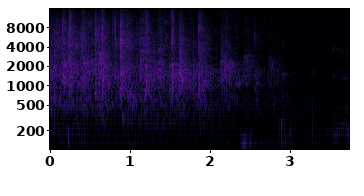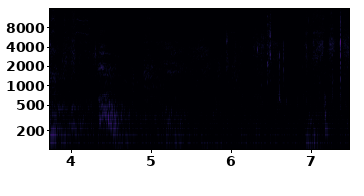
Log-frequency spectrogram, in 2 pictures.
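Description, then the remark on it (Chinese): A church audience claps together in a steady burst of applause for a few seconds to welcome a pastor to preach, then it thins and fades out, leaving quieter background noise with faint voices. “会众请坐，让我们这时刻拍手欢迎林牧师为我们分享。”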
